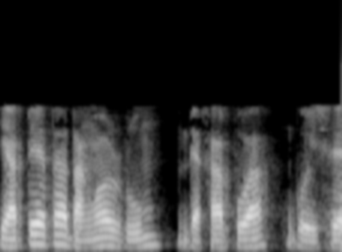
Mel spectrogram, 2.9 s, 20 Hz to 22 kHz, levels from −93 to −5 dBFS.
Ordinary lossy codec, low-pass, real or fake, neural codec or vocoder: AAC, 16 kbps; 7.2 kHz; real; none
